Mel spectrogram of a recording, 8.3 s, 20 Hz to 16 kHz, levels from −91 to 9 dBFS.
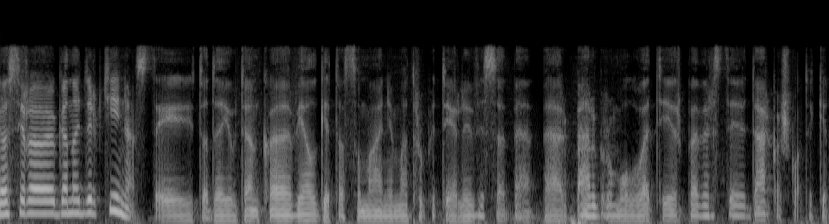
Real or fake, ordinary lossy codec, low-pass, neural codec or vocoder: fake; AAC, 96 kbps; 7.2 kHz; codec, 16 kHz, 1 kbps, X-Codec, HuBERT features, trained on LibriSpeech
